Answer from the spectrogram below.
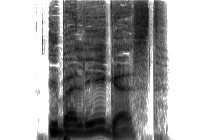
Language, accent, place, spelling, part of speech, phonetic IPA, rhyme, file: German, Germany, Berlin, überlegest, verb, [ˌyːbɐˈleːɡəst], -eːɡəst, De-überlegest.ogg
- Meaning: second-person singular subjunctive I of überlegen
